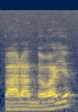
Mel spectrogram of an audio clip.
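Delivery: normal talking voice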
